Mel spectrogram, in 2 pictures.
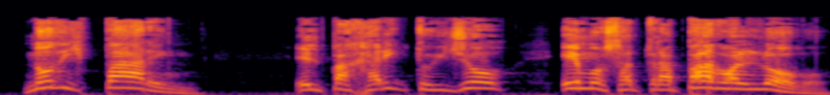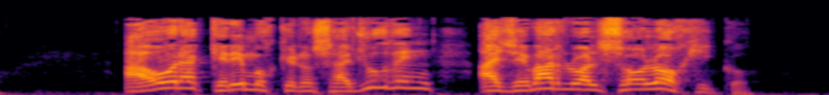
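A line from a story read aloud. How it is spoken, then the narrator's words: Shouting from treetop. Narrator (Spanish): sentado en lo alto del árbol, les gritó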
